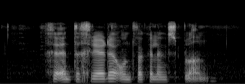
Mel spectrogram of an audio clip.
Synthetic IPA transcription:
χəəntəχriərdəʔɔntv̥əkələŋsplɐ̰n

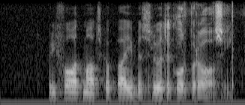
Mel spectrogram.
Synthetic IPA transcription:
prifɑːtmɑːtskɐpəjbəsluətəkɔrpoɾɑ̰ːsḭ

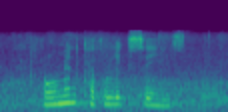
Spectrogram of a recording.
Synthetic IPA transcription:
romankʰat̪ʰɔlikʰsents

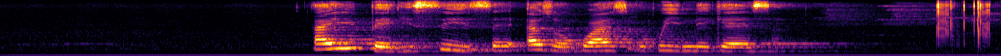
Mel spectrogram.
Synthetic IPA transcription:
ajib̥ʱek̬isisɛazɔk̬waziuk̬ujinik̬ɛːza

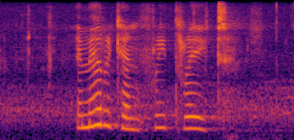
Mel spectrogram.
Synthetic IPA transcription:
amɛɾikʰanfritʰʼretʰ

